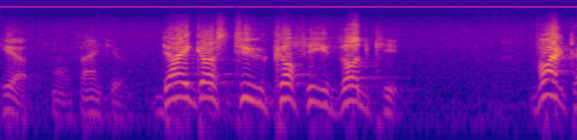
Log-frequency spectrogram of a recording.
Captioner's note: Zaroff speaks Russian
